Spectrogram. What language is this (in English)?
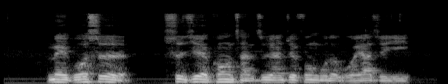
Chinese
